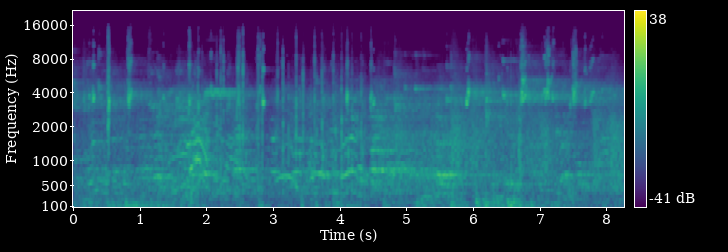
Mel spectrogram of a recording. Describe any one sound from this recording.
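A crowd murmurs in an echoing gym.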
